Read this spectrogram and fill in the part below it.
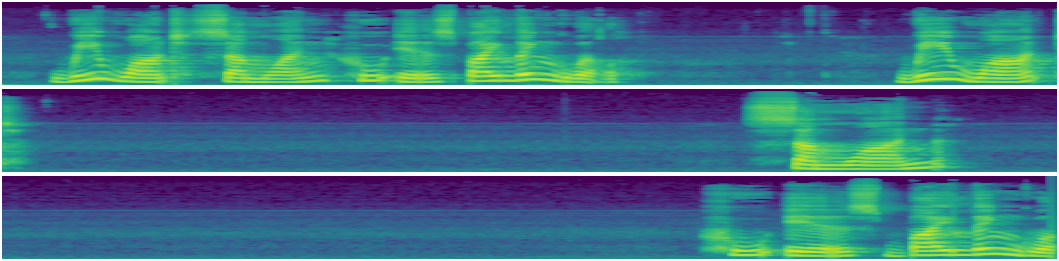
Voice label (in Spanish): Dictado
